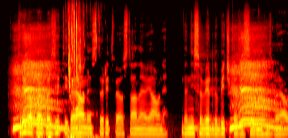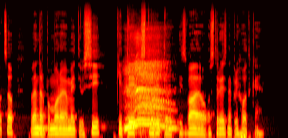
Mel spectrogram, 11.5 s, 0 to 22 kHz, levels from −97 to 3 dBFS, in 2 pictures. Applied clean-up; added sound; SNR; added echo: classical method spectral subtraction.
